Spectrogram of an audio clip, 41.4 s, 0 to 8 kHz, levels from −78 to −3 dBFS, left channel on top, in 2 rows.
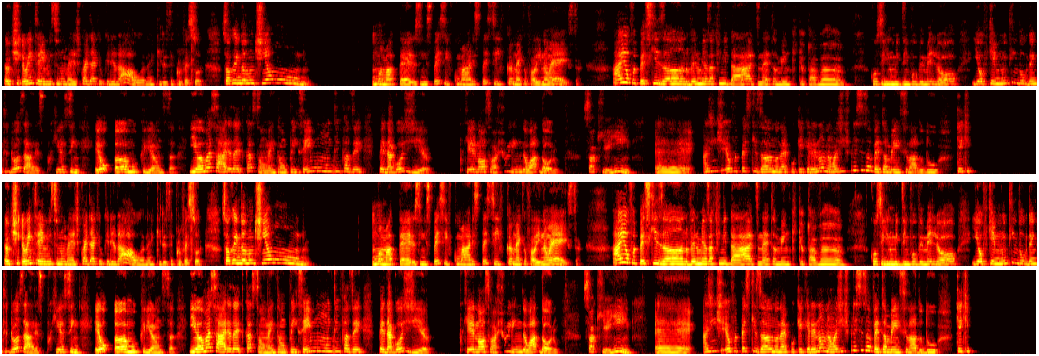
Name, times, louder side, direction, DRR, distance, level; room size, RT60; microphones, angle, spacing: voice 1, 0.0-6.1 7.4-29.3 29.9-32.1 32.3-33.3 33.8-40.1, right 5 dB, 65° right, 0.6 m, -25 dB
3.7 x 3.1 x 2.7 m
head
